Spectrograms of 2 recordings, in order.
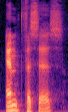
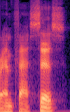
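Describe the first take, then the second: First: The stress is on the first syllable. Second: The stress is on the third syllable. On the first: The speaker calls it right. "we emphasize the first syllable" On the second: The speaker calls it wrong. "as opposed to"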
